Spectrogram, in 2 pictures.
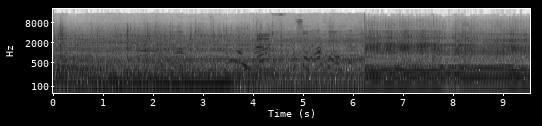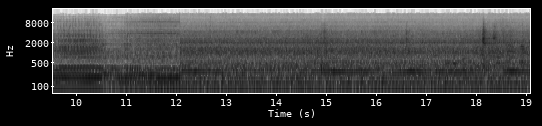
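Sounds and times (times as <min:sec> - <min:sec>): rough road and drivetrain noise: 0:00.0 - 0:19.0
truck engine under load: 0:00.0 - 0:19.0.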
